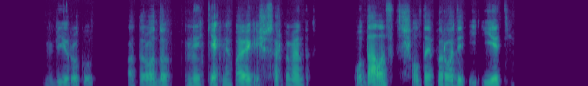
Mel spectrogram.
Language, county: Lithuanian, Tauragė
